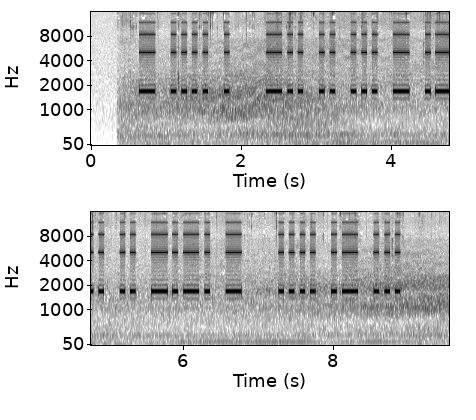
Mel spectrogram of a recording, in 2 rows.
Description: Morse code, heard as electronic beeps, machine-sent, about 17 wpm, 1700 Hz, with street noise. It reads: THE DISTRICT HAS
